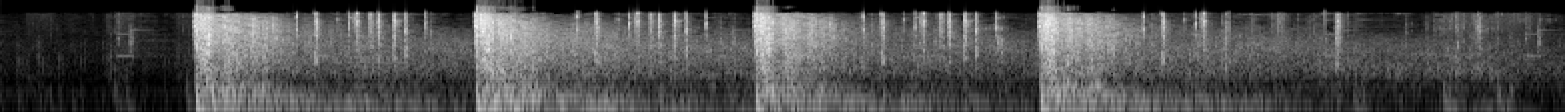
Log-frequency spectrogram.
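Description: A rifle fires several loud shots that ring out and fade.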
